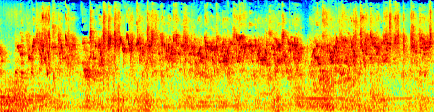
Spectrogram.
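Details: Pet budgerigars indoors in a group, producing a continuous high, scratchy warbling chatter of rapid chirps that runs without pause, with brief human speech in the background.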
